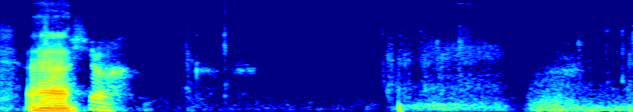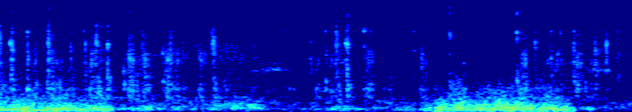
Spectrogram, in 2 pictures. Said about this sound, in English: I like hearing just about hearing your keys tapping away.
